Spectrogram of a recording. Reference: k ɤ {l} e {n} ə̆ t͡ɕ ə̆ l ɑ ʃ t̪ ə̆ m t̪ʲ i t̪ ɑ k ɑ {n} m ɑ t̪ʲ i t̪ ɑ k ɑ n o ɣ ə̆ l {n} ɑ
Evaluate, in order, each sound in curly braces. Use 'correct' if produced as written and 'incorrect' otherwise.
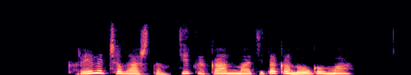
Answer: incorrect: ɾ, correct, correct, incorrect: m

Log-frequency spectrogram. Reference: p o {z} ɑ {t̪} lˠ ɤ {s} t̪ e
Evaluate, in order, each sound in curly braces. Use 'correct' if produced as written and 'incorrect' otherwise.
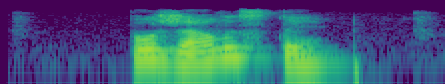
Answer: incorrect: ʒ, incorrect: none, correct

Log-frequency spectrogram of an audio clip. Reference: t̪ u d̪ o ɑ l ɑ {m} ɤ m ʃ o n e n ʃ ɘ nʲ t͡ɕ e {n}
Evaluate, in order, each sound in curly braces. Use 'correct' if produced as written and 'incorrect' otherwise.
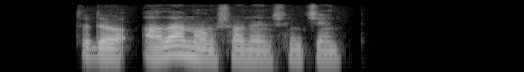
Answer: correct, correct

